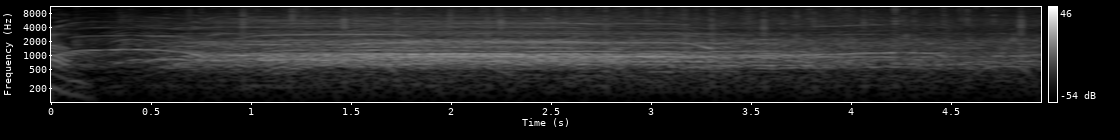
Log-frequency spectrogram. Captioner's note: cheering and applause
